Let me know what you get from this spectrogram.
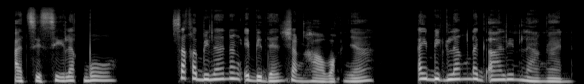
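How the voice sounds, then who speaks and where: Filipino lady narrating a dramatic audio story, low voice, really dry close sound. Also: a little mellow, no room sound.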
